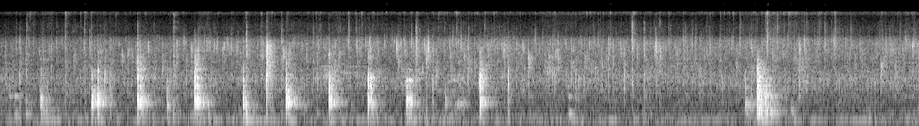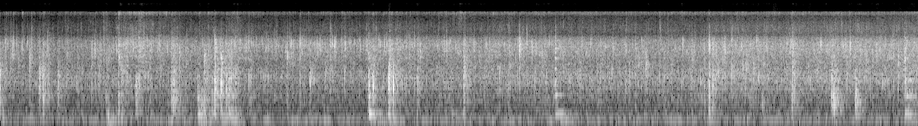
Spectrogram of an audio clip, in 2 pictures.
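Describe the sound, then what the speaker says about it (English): Onions frying in a pan for omena (silver cyprinid), a continuous crackling sizzle close by, punctuated by frequent sharp stirring clacks and scrapes, busier at the start and steadier later. "So I'm going to go in with my onions. I'll add onions."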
